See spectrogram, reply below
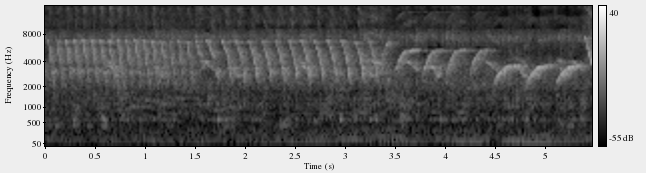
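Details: Night-time canary song, sung vigorously: a rapid rattling trill of clipped notes gives way to a slower string of arched, looping whistles.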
